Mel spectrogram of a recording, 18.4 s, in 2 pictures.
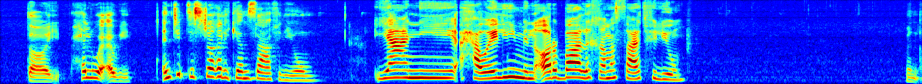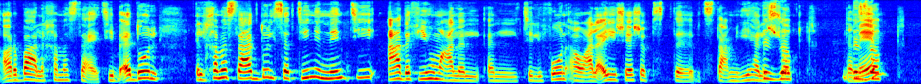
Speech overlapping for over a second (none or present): none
